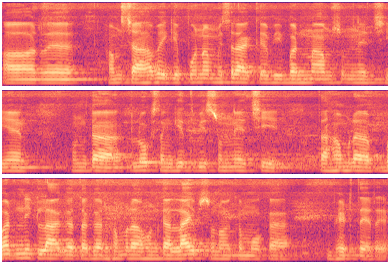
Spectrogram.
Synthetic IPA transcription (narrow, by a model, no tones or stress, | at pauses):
ɔːɾhəmt͡ʃaɦbekipunəmisɾakebʱibəɽnamsunːet͡ʃʰiɛn | ɦʊnkaloksə̃ŋɡit̪bʱisunːet͡ʃʰi | t̪ɔɦəmɾabəɽniklaɡət̪əɡəɾɦəmɾaɦunkalaibʰsunɔkemɔka | bʱeʈt̪eɾə̰ɦɛ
